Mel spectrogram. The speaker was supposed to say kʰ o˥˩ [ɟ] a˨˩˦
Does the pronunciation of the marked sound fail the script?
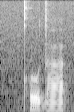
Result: yes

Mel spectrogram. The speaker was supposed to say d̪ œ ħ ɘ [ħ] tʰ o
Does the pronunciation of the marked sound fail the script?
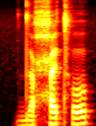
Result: yes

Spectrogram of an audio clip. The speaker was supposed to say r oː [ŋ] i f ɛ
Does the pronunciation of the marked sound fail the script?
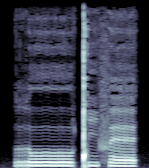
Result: yes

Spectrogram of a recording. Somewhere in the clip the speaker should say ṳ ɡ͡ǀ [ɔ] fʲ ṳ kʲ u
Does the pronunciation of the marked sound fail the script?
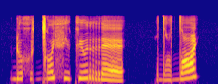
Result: no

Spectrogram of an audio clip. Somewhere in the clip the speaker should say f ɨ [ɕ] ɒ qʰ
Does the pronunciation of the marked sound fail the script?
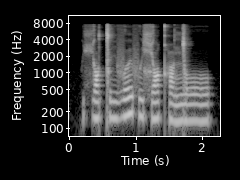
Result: no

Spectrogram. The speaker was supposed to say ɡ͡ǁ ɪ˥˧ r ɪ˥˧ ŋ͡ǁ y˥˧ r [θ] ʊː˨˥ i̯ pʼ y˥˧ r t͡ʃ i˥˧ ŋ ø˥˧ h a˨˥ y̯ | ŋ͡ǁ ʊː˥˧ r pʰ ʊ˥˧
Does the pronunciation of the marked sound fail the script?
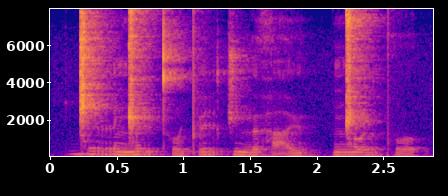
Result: yes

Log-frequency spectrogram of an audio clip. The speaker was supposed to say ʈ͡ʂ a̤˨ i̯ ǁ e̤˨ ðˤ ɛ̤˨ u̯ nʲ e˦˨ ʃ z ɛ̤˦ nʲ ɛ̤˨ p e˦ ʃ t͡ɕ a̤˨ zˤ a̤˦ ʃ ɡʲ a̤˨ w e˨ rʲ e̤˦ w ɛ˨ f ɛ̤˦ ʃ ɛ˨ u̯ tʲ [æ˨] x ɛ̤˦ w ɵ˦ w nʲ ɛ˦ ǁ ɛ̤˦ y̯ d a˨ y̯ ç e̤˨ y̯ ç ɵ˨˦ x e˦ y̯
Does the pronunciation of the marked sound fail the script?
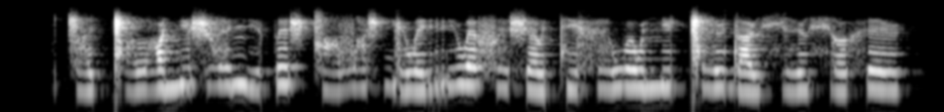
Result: yes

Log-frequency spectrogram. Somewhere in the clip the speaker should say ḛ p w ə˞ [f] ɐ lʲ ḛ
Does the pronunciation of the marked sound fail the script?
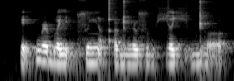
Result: yes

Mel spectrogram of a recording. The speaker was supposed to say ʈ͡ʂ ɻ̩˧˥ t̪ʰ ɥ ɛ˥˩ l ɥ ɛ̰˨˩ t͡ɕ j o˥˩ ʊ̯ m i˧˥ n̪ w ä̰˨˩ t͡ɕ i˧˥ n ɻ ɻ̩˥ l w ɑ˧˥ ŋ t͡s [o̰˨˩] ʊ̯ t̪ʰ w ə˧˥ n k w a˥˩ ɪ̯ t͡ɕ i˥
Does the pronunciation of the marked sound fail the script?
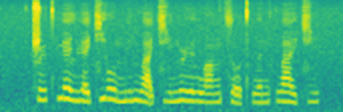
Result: no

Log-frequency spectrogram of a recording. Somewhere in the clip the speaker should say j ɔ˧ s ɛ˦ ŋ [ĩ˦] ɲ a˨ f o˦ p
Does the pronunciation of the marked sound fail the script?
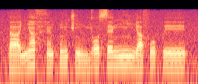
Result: no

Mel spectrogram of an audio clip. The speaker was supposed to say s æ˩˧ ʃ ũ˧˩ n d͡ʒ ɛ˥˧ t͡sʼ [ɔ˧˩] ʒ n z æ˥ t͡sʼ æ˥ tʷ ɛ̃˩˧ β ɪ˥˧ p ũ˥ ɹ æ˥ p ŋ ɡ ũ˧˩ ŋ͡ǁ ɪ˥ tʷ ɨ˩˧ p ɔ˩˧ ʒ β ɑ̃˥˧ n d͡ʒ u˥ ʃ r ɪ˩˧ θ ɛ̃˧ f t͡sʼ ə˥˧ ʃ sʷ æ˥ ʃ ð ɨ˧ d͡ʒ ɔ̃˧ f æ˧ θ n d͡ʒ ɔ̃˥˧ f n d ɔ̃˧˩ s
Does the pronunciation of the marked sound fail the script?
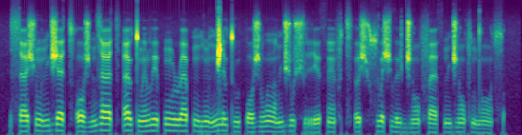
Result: no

